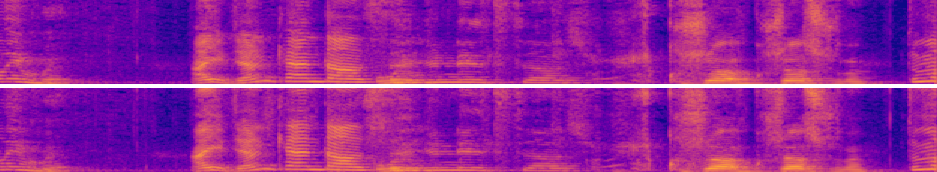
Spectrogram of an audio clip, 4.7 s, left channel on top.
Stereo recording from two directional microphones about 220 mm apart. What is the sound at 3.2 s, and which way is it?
Speech, 30° right (ahead or behind).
